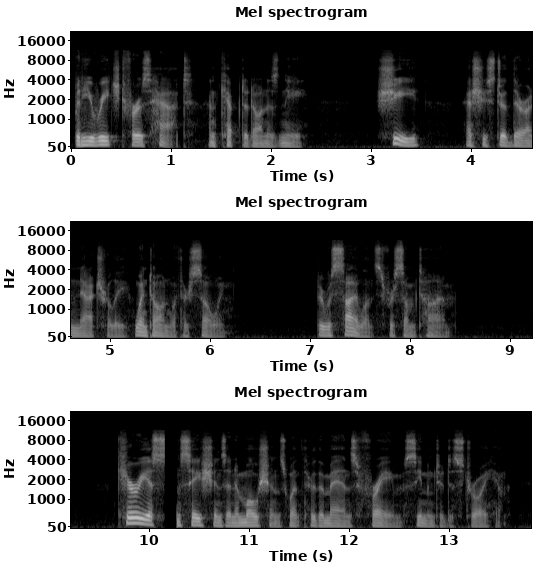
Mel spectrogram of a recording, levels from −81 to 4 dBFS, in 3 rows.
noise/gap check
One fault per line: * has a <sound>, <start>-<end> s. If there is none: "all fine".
* has a dropout, 10.1-10.3 s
